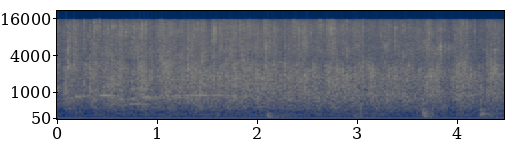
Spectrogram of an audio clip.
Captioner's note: applause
